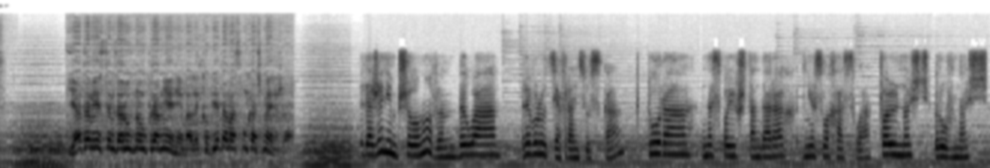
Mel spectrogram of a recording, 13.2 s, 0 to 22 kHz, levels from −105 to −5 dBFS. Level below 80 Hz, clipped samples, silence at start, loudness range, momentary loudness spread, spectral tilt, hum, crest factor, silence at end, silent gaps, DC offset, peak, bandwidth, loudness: -30 dBFS; under 0.1%; 0 s; 2 LU; 9 LU; -5.5 dB/octave; none; 14 dB; 0 s; none; 0.3%; 0 dBFS; 15.5 kHz; -14 LUFS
